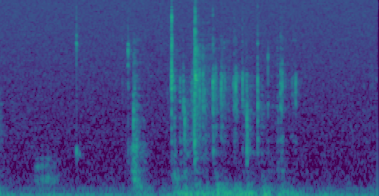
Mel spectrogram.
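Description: Keys clatter on a computer keyboard in a short burst of typing, sparse taps at first and then a quick flurry of crisp, close clicks before trailing off.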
